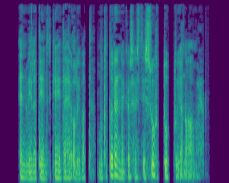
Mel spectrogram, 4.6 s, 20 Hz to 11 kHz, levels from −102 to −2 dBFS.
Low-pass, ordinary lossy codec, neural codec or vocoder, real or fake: 9.9 kHz; MP3, 96 kbps; vocoder, 48 kHz, 128 mel bands, Vocos; fake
